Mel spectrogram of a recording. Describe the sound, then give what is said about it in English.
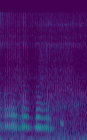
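A human voice imitates a creature's purring coo, a low rolling, gargly trill in a few short bursts that fades away softly. “And you can hear it's like a purring coo. Just this.”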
